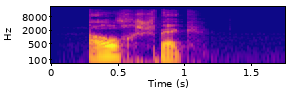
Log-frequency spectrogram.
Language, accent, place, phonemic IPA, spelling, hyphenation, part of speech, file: German, Germany, Berlin, /ˈbaʊ̯xˌʃpɛk/, Bauchspeck, Bauch‧speck, noun, De-Bauchspeck.ogg
- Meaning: bacon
